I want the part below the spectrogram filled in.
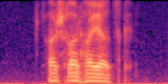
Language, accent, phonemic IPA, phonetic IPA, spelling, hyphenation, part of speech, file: Armenian, Eastern Armenian, /ɑʃχɑɾhɑˈjɑt͡sʰkʰ/, [ɑʃχɑɾhɑjɑ́t͡sʰkʰ], աշխարհայացք, աշ‧խար‧հա‧յացք, noun, Hy-աշխարհայացք.ogg
- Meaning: worldview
